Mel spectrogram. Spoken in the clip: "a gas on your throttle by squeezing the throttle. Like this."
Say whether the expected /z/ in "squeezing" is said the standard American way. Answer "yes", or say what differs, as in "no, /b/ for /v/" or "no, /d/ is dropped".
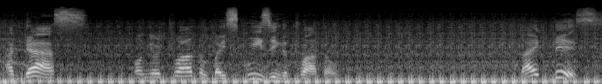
yes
